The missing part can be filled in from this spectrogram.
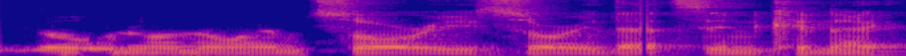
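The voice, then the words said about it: Disappointed Alex Trebek impression. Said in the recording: “do that Alex Trebek thing where he looks at the person and goes, no, I'm sorry ... do the disappointing voice”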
